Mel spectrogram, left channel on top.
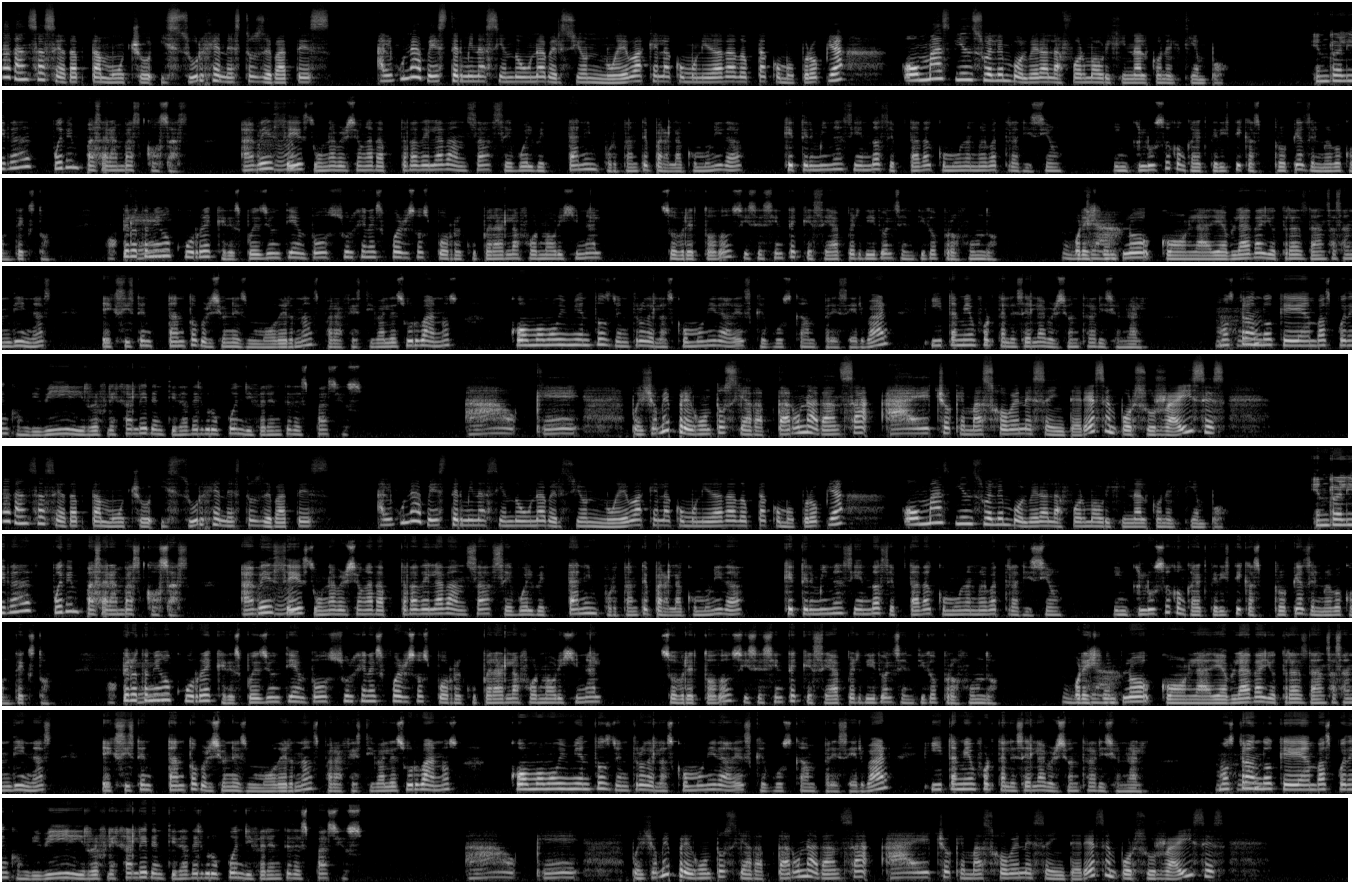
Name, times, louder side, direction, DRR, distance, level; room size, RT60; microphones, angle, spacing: voice 1, 0.0-3.1 3.8-12.2 16.0-16.4 28.1-28.7 37.6-38.2 52.6-53.1 58.6-66.7, left 3 dB, 70° left, 4.2 m, -26 dB
voice 2, 13.1-15.3 15.9-20.9 21.3-24.1 24.6-27.5 28.2-33.0 33.6-36.9 37.7-41.0 41.5-45.1 45.6-49.4 49.8-51.9 52.7-57.6, right 2 dB, 40° right, 3.5 m, -27 dB
open air
head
